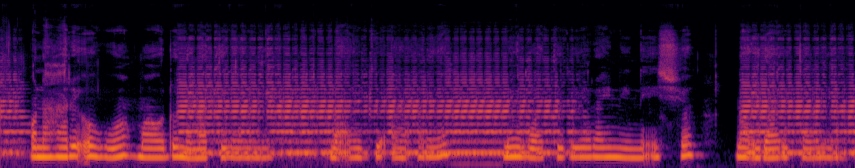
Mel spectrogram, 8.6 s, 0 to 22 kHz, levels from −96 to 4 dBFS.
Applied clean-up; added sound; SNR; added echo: neural mask model RNNoise.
